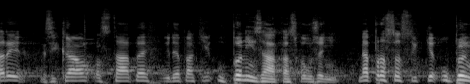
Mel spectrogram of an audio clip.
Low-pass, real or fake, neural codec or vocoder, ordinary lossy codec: 14.4 kHz; fake; codec, 44.1 kHz, 3.4 kbps, Pupu-Codec; MP3, 96 kbps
